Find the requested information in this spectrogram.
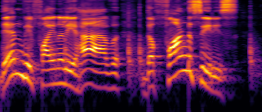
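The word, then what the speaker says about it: Pfund: we finally have the fund series the fund Series where the p is silent you must understand so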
